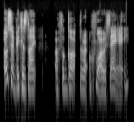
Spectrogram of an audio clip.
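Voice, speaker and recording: A woman's voice: lowish voice, fast, fairly bright tone, no echo. A woman co-hosting a podcast, telling stories in casual chat, swearing freely and using many fillers. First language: English. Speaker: podcast co-host.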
